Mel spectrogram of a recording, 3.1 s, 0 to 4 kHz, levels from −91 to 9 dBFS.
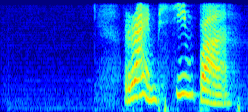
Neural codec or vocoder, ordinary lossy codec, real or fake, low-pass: vocoder, 24 kHz, 100 mel bands, Vocos; AAC, 24 kbps; fake; 3.6 kHz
